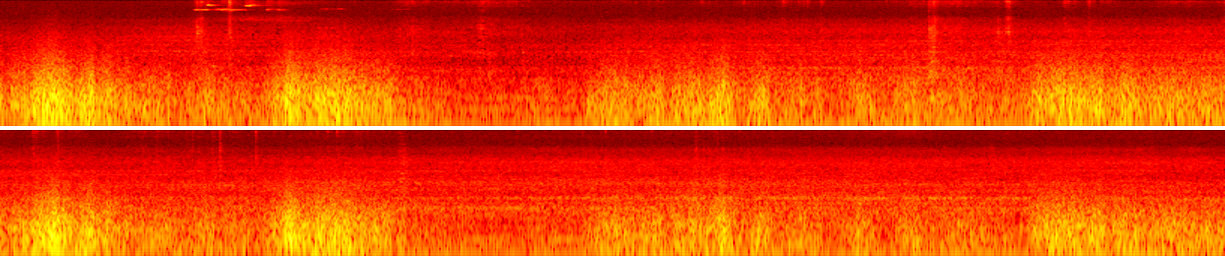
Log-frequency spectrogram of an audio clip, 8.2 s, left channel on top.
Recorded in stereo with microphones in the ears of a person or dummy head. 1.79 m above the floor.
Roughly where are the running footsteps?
No running footsteps in this recording.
